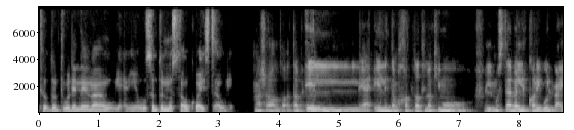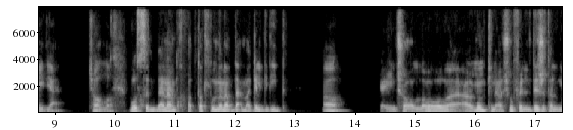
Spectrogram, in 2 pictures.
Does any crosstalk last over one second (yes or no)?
no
